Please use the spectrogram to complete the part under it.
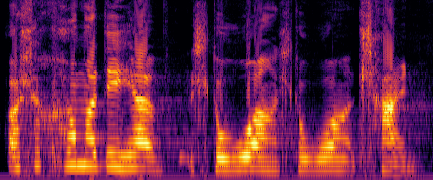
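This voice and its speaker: A man giving a sermon, retelling a Bible story with lively asides to his listeners. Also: sits high, clear, resonant tone. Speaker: preacher. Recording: long hall reverb.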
